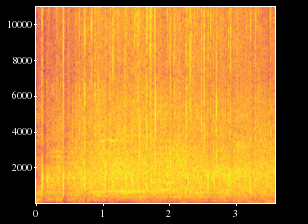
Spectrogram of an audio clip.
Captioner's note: applause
